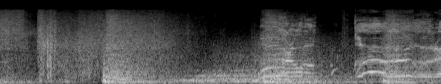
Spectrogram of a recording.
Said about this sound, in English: What we're hearing is Hans Blix falling through a trap door into a giant fish tank where he's eaten by a piranha, a takeoff from a scene in a James Bond film.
